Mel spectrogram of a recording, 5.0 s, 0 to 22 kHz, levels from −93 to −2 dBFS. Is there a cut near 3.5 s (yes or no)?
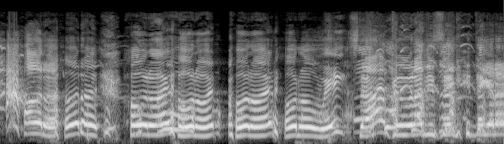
yes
